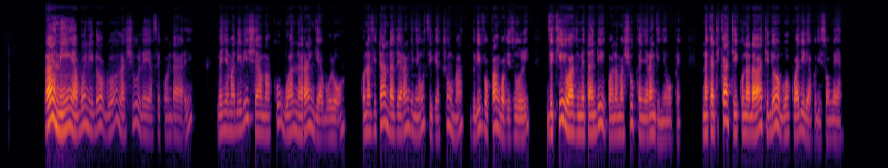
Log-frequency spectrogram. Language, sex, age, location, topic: Swahili, male, 25-35, Dar es Salaam, education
